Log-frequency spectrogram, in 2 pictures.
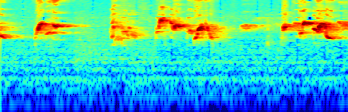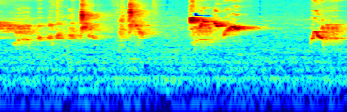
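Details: Red-whiskered bulbul of the rare Nam Đông, Huế voice line, kept for voice training and fighting song; bright whistled phrases sliding between high and mid pitch in short bursts with pauses, faint low hum behind.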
